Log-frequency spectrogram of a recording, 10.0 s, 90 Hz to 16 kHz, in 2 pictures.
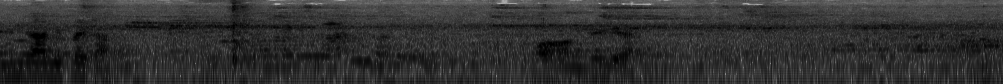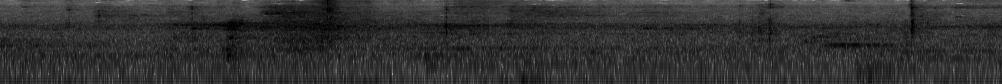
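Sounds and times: airport terminal hum: 0.0 - 10.0.

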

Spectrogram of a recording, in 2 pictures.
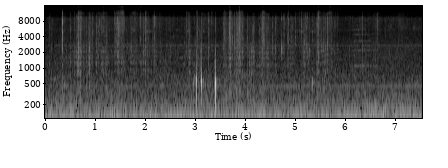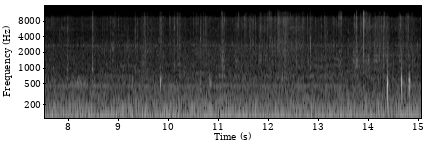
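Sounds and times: low outdoor rumble: 0.0 - 15.0.

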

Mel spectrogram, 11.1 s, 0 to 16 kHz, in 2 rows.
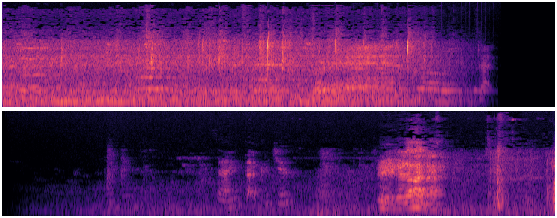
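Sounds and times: indistinct voices: 2.7 - 4.9.

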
